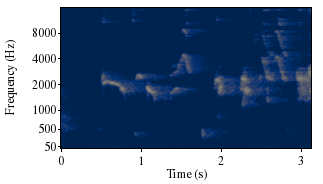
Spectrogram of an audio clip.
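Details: White-rumped shama from Borneo, for training captive shamas: sweet descending whistles followed by quicker, rising high notes and a final burst of bright, jumbled twittering.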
